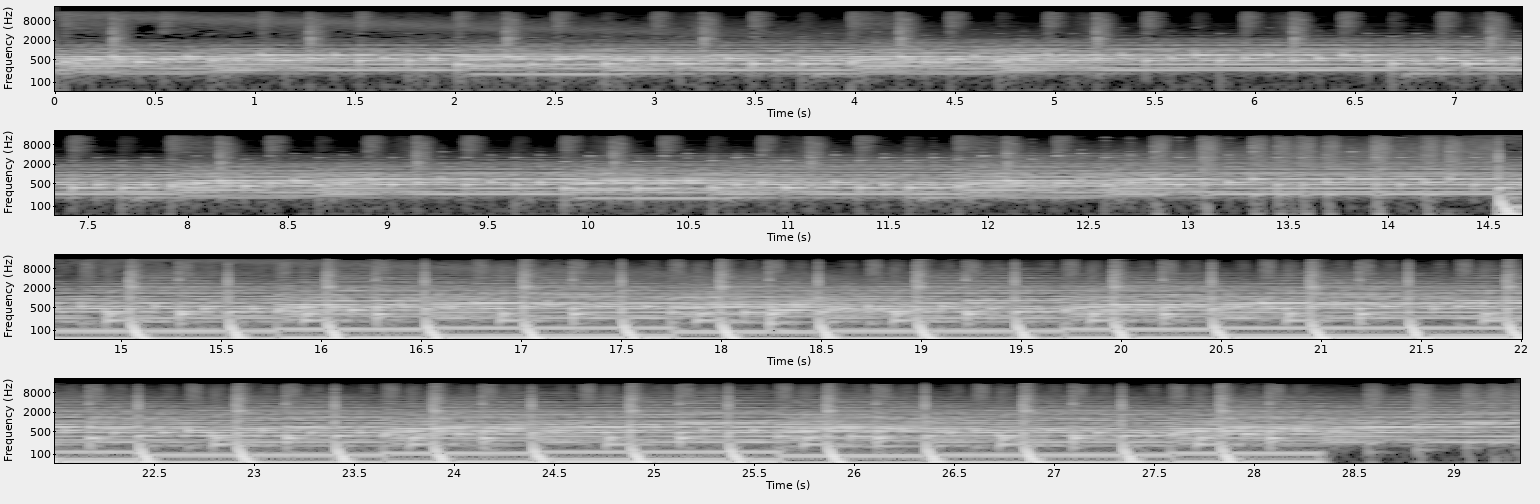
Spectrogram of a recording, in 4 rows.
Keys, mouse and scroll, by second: 0.0 n, 0.2 n, 0.7 click, 1.2 click, 1.3 n, 1.5 scroll down 3, 1.7 scroll up 10, 1.9 shift+middle click, 2.5 scroll down 2, 2.7 middle click, 3.0 shift+middle click, 3.2 scroll up 2, 3.3 middle click, 4.6 click, 5.8 click, 5.8 scroll down 1, 6.3 click, 7.3 click, 8.7 middle click, 9.9 click, 10.9 click, 11.8 click, 14.2 click, 21.7-22.2 scroll down 2, 22.5 scroll up 1, 23.2 click.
